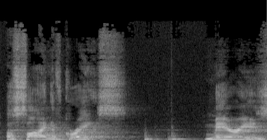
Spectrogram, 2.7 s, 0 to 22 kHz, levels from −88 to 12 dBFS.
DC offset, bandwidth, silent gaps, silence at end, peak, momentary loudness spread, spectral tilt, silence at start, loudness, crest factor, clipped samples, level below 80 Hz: under 0.1%; 19 kHz; none; 0 s; -2 dBFS; 20 LU; -3.5 dB/octave; 0.05 s; -18 LUFS; 18 dB; under 0.1%; -60 dBFS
